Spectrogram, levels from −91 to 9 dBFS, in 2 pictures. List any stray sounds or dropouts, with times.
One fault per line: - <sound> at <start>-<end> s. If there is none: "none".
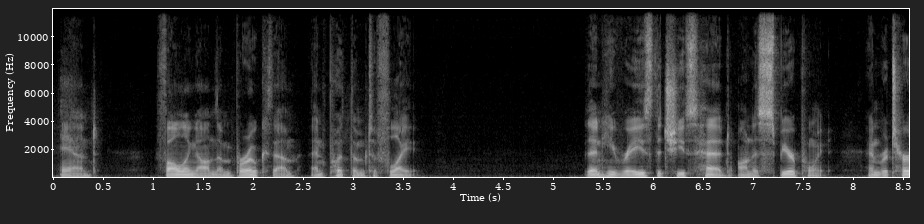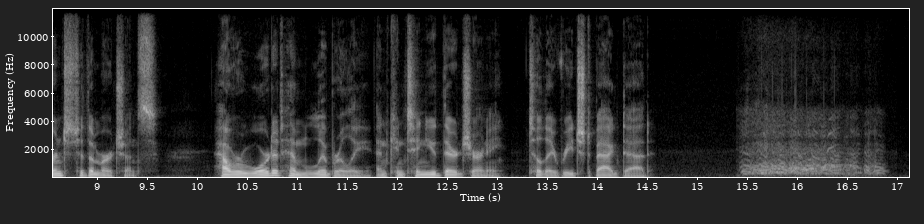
- laugh at 15.4-16.9 s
